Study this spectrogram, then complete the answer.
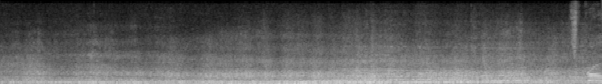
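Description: Passenger jet at Amsterdam Schiphol Airport rumbles in a broad, steady roar that holds loud throughout, with faint voices underneath.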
